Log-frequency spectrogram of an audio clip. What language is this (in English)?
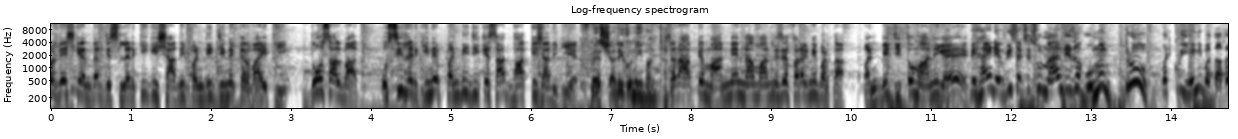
Hindi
